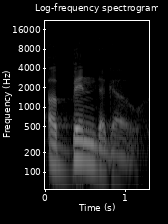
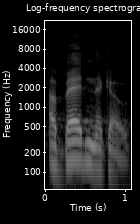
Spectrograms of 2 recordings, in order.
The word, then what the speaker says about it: Abednego: And before we go on, real quick, it's not Abednego, it's Abednego. The D comes before the N.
